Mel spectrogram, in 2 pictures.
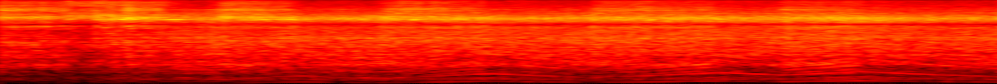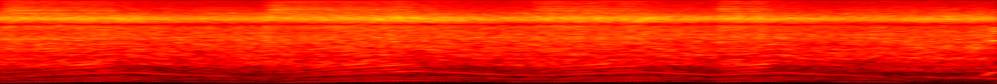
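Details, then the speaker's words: Lada engine after a new timing chain and an adjustable camshaft pulley: smooth repeated rev blips with a strong fan whoosh, no chain rattle; normal revving. "oh yeah here it's running and it sounds like a l motor"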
